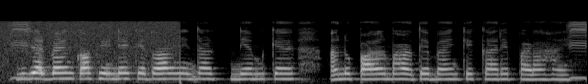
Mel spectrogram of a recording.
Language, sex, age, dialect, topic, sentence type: Magahi, female, 18-24, Central/Standard, banking, statement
